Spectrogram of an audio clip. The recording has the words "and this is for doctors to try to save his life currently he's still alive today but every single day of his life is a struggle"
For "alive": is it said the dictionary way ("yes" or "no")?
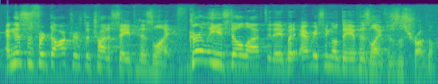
no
